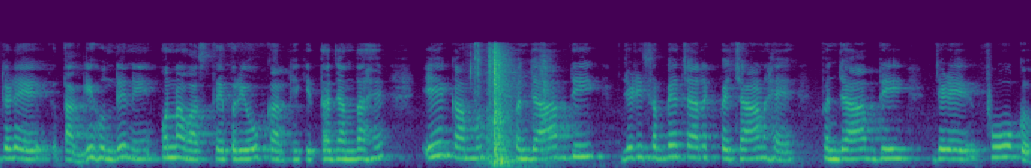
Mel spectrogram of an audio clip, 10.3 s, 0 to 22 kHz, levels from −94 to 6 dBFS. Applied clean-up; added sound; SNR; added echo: none; Microwave oven; 0 dB; none.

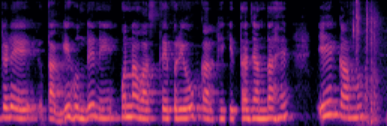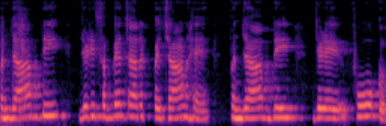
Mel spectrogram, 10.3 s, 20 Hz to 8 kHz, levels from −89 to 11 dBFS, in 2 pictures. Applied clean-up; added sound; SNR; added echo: neural mask model RNNoise.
